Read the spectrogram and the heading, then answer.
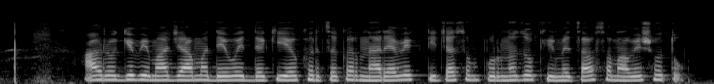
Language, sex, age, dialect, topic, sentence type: Marathi, female, 18-24, Northern Konkan, banking, statement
